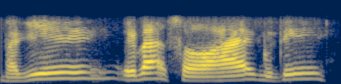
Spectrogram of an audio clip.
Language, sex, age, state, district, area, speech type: Assamese, male, 60+, Assam, Majuli, urban, conversation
